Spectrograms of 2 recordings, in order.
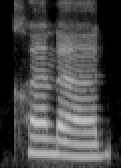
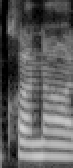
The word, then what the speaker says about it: Clannad: it yes yes yes so basically clan clannad and some people like me who pronounce the wrong claw not or whatever um it basically is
